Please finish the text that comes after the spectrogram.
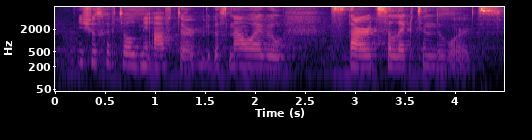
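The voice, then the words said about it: Speaks with a noticeable accent. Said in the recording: “I would have started speaking with less of the accent ... we want to hear accent”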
